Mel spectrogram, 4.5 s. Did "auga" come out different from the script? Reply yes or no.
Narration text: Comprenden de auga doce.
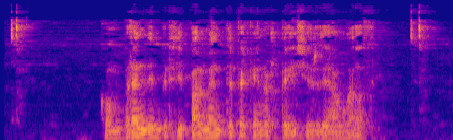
no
